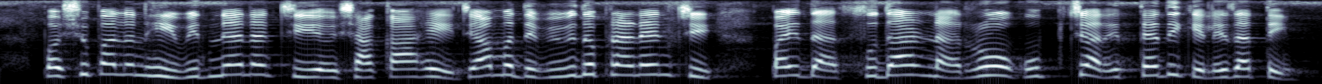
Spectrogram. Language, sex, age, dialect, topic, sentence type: Marathi, male, 18-24, Standard Marathi, agriculture, statement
